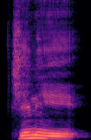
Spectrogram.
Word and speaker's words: Jinnie: And my name is Jinnie, rhymes with Minnie, and the work that I'm in right now is this wonderful intersection between mental health, faith, and art.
